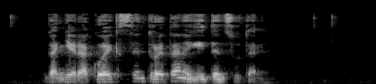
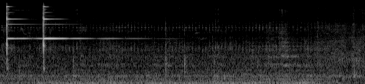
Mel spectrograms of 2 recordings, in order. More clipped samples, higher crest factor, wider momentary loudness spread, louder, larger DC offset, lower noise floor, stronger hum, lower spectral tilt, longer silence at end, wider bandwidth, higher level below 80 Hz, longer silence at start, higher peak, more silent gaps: neither; second, 18 dB vs 24 dB; second, 10 LU vs 29 LU; second, -20 LUFS vs -17 LUFS; neither; first, -54 dBFS vs -43 dBFS; neither; first, -2.5 dB/octave vs 0.5 dB/octave; first, 1.2 s vs 0.05 s; second, 11.5 kHz vs 19 kHz; second, -60 dBFS vs -46 dBFS; about the same, 0.1 s vs 0.05 s; about the same, -4 dBFS vs -2 dBFS; neither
